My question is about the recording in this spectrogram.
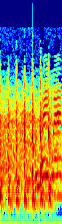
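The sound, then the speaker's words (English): A quick run of about seven sharp knocks on the door of the Texaco canteen by Roland Young, evenly spaced and fairly loud, with voices murmuring faintly underneath. “Say, somebody's at the door.”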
